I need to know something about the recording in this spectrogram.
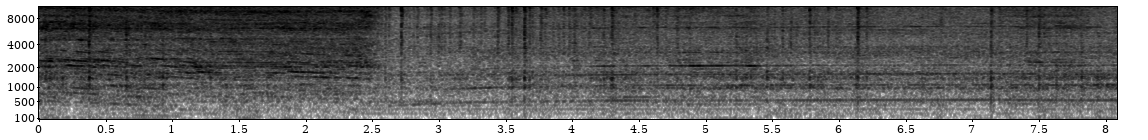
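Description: Stick-welding arc cutting through a steel window-frame section: a steady crackling, sizzling arc with a faint steady hum under it. About two and a half seconds in, the high hiss thins and sharper separate crackles come through.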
